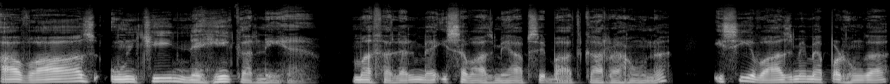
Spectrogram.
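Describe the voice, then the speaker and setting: Fatherly low-voiced male recitation teacher. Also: darkish tone, far from the mic. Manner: fatherly, addresses listeners as "my son"; plain-spoken, gives firm step-by-step instructions. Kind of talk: spoken lesson with recited demonstrations.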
